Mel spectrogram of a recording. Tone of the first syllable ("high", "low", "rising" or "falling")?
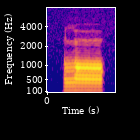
high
